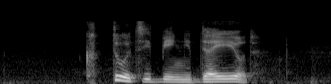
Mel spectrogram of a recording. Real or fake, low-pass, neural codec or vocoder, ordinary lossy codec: fake; none; codec, 16 kHz, 1 kbps, X-Codec, HuBERT features, trained on LibriSpeech; none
